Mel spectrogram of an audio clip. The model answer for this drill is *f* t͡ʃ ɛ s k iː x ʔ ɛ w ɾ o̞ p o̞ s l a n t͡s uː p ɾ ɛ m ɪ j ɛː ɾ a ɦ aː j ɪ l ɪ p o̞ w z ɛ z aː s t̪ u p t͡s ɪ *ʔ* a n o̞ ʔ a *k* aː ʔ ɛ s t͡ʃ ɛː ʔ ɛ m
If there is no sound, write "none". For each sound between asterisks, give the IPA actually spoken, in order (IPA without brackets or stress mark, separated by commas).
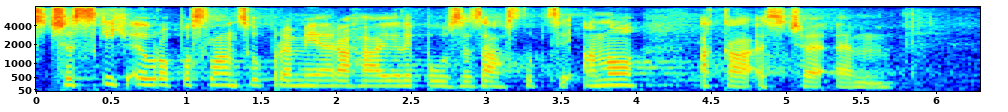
s, ʔ, k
